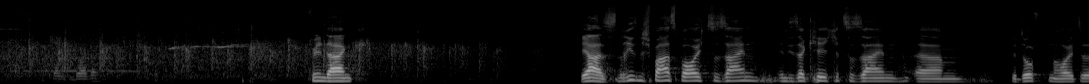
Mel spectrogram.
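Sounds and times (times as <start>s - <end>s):
church audience applause: 0.0s - 5.2s
speech: 0.8s - 1.2s, 3.1s - 3.7s, 5.8s - 10.8s.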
